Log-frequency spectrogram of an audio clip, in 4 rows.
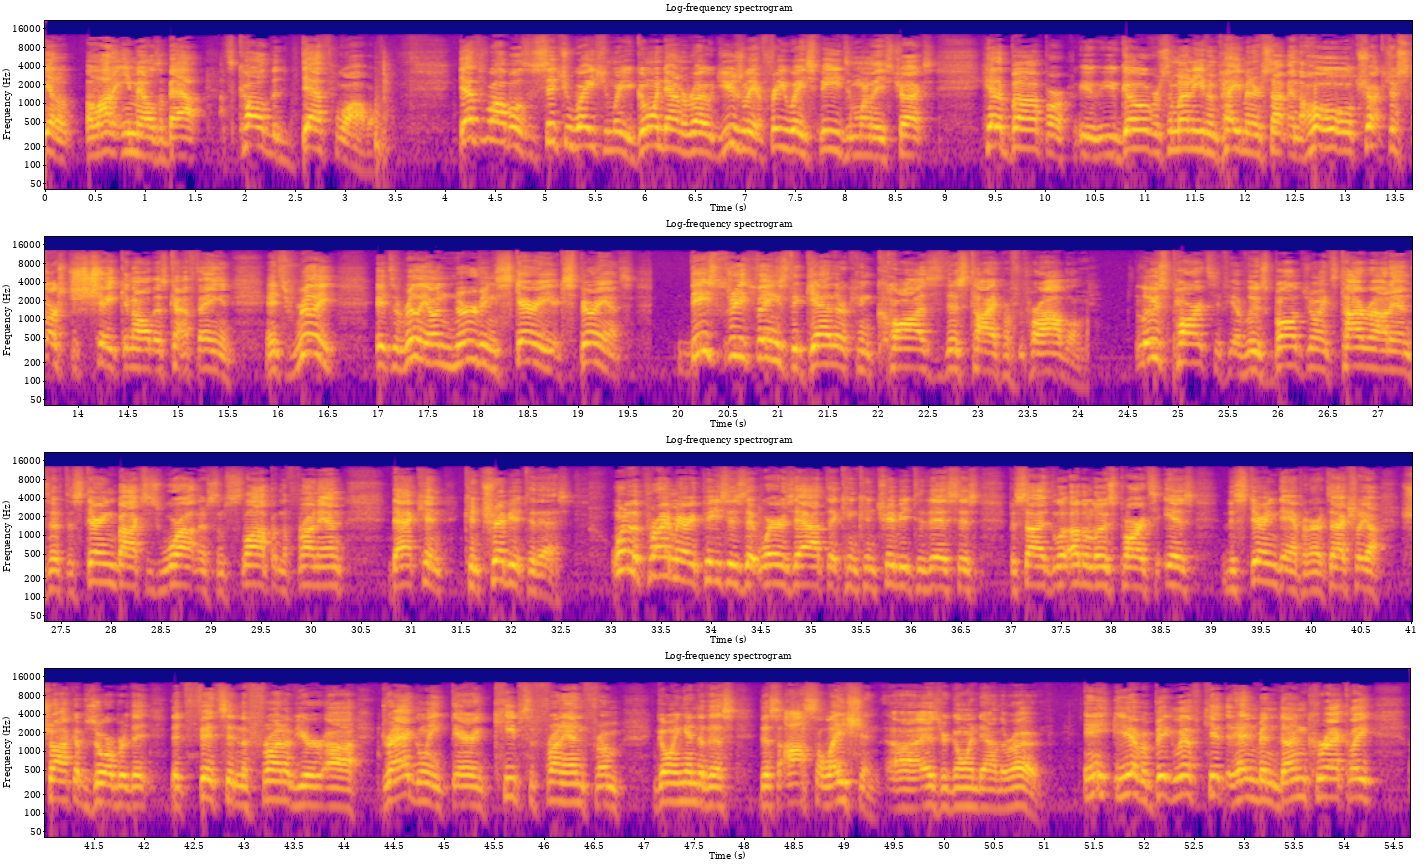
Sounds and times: Speech: 0.0s - 3.5s, 4.1s - 54.6s.

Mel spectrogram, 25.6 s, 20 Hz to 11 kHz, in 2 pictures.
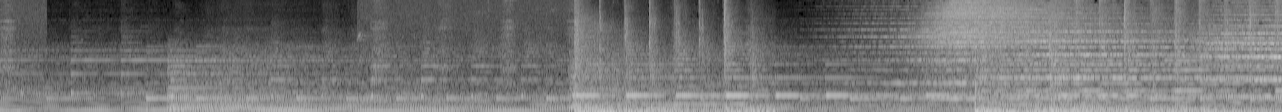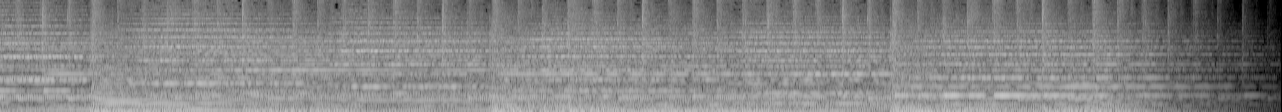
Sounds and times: Music: 0.0s - 25.6s.

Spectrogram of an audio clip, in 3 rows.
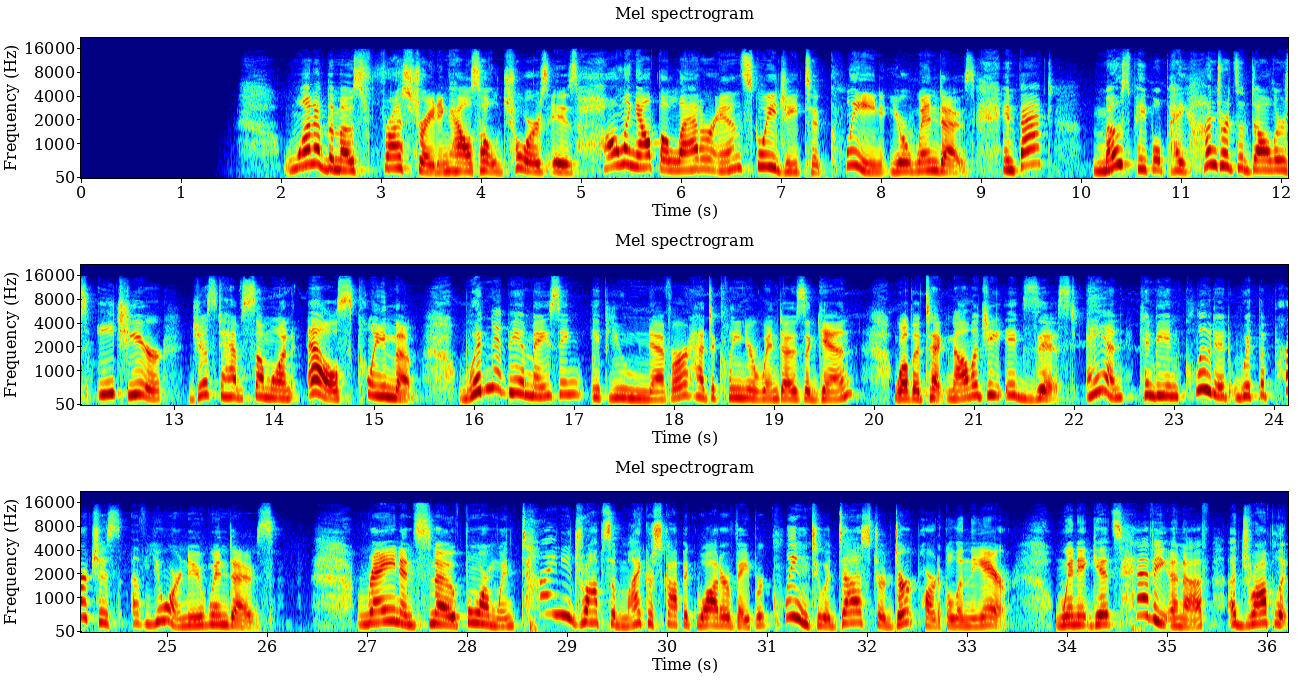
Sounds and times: Speech: 2.0s - 26.1s, 26.9s - 36.2s.

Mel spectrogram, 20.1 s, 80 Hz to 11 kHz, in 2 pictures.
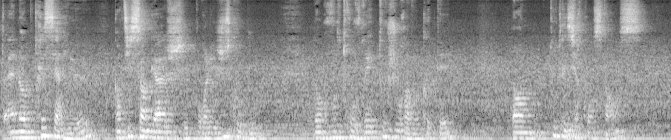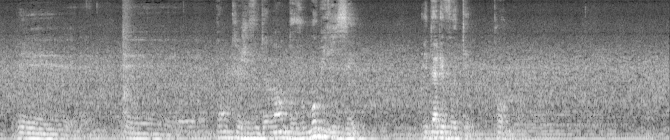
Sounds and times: Speech: 0.0s - 4.1s, 4.7s - 7.0s, 7.7s - 9.7s, 10.3s - 15.6s, 16.4s - 17.9s
Music: 14.6s - 20.1s.

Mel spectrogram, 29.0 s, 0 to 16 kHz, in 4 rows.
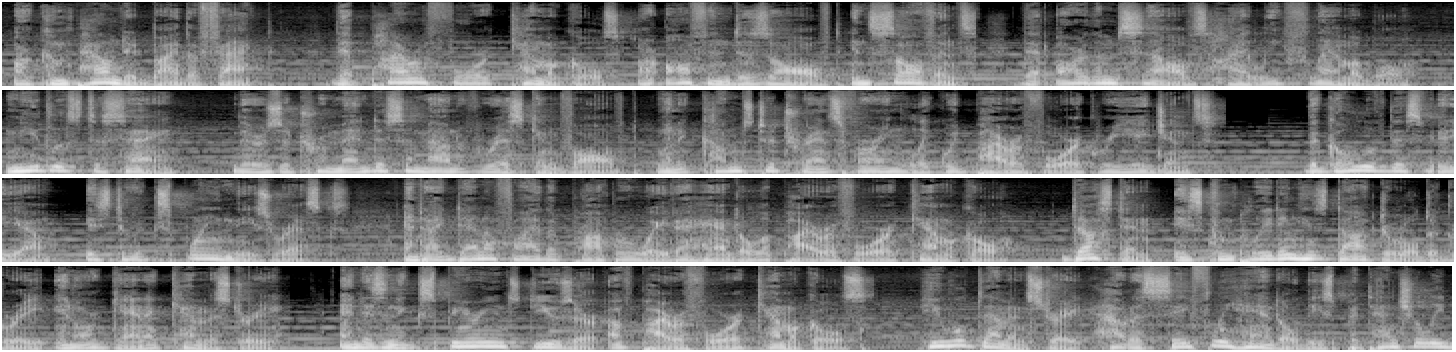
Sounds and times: Music: 0.0s - 29.0s
Speech: 0.0s - 29.0s.

